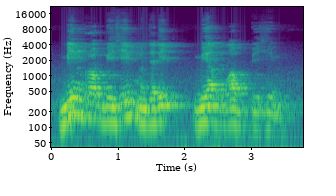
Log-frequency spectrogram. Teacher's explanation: Jadi masuk pada huruf lam tapi tanpa dengung, namanya idgham bila gunah. Ya, nun sukun atau tanwin ketika bertemu lam atau ro tanpa dengung, diidghamkan tanpa dengung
